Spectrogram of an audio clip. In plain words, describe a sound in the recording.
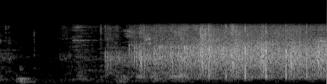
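People applaud.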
